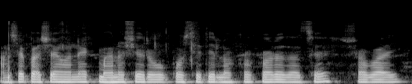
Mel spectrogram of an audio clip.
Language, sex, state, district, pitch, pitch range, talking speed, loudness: Bengali, male, Tripura, West Tripura, 115 Hz, 110-115 Hz, 115 wpm, -15 LUFS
